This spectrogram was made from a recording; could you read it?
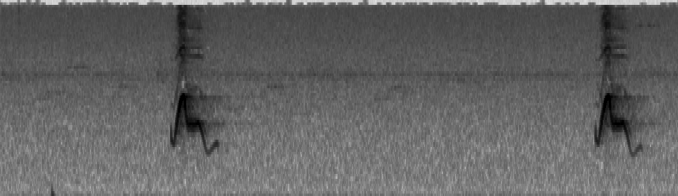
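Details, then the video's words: Common pauraque, called bacurau, giving its "amanhã eu vou" song: a soft tick, then two separate whistles about four seconds apart, each rising sharply and falling with a buzzy tail, against quiet background hiss. "Canto do Bacurau Amanha Eu Vou"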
